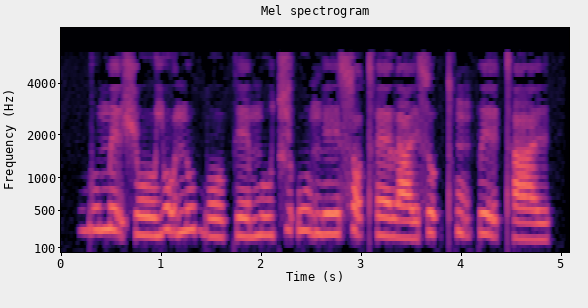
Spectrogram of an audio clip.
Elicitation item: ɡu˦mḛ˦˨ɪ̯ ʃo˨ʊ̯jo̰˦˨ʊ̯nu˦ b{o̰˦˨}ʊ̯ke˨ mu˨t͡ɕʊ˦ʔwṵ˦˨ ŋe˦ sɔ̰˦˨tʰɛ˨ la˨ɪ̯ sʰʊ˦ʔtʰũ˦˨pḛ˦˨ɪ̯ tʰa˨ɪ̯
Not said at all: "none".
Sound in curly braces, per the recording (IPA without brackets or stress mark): o˨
